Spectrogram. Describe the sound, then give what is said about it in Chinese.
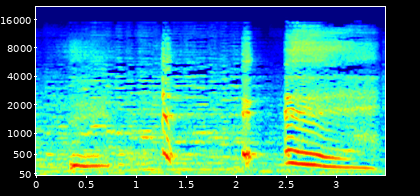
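A giant whale burp sound effect: three short, low groaning bursts, then one long, loud burp that slides downward in pitch before cutting off. “一个巨大的嗝，声音响得整个大海都能听得到。”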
